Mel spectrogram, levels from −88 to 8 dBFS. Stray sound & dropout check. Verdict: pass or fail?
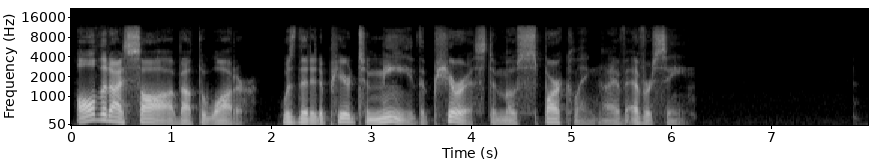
pass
